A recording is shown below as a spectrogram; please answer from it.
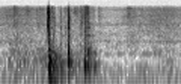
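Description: Three quick knocks, about a quarter second apart, inside a parked car's cabin.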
